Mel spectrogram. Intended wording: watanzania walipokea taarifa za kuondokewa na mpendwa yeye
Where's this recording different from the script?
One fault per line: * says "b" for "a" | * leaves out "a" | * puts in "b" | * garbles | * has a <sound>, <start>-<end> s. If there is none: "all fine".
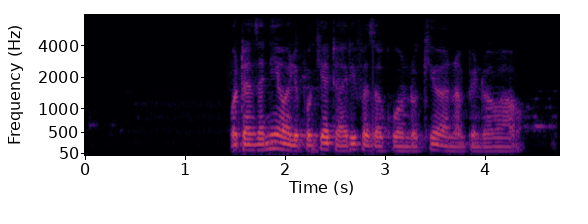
* says "wao" for "yeye"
